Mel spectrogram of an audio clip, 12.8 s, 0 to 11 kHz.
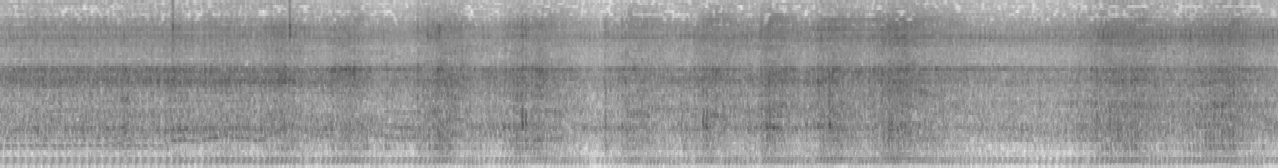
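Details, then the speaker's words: Yamaha Fino 125 FI scooter after clearing blocked oil passage at oil filter restoring oil circulation (had felt rough, weak until hot); steady, even single-cylinder idle, no knocks or rattles, smooth again. "Aman sentosa ya teman-teman ya. Udah halus lagi. Nih dengerin di sini dulu. Nah ini suara-suara mesinnya udah kembali seperti semula."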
